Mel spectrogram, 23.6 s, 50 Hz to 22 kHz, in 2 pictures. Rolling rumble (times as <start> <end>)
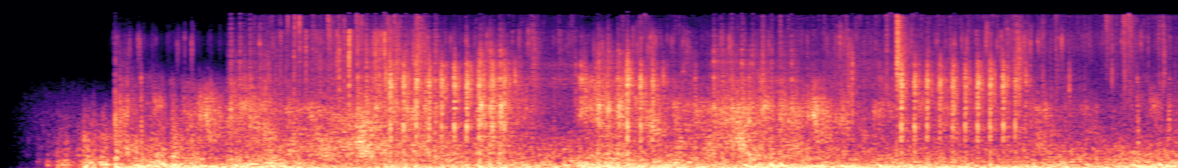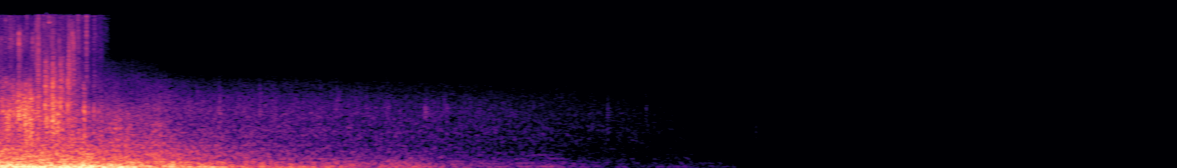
0.5 18.1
